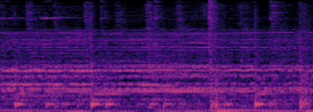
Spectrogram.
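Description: A small group of men and women chanting a mantra together, holding long sung notes over a steady beat of small hand percussion.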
